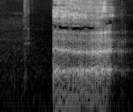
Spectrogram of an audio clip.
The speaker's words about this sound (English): Do you burp every single time I yawn? Maybe instead of yawning back, I burp back.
